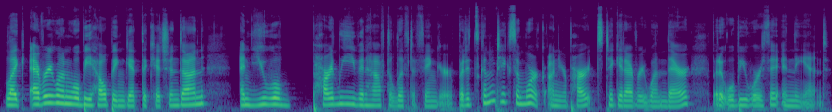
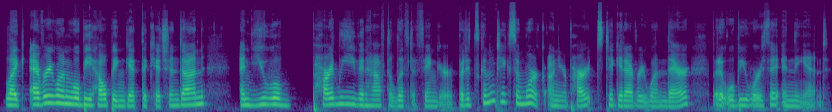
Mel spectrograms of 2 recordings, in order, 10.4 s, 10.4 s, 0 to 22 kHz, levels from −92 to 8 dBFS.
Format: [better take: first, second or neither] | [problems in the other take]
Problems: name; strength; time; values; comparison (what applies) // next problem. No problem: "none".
first | garbled, watery; slightly; nothing above 19 kHz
